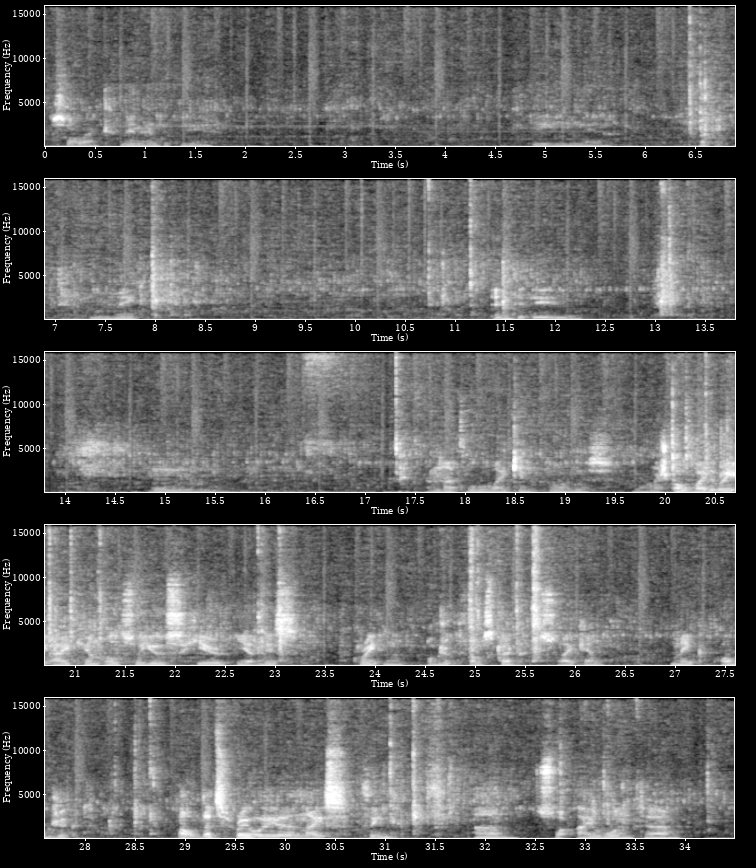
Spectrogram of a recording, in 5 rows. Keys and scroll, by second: 6.4-8.2 typing, 10.8 typing, 11.4 Return, 13.1 Escape, 20.0-21.0 typing, 22.6-23.8 typing, 24.9 ctrl+n, 24.9-25.7 typing, 28.4 Escape, 31.1-34.4 typing.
